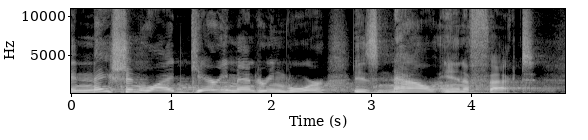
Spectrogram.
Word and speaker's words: gerrymandering: I was learned I learned how to pronounce that correctly. Is is uh the legislator from Massachusetts who uh gave rise to the word gerrymandering, which is how we say it. His name was Gary. So gerrymandering, a nationwide gerrymandering war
